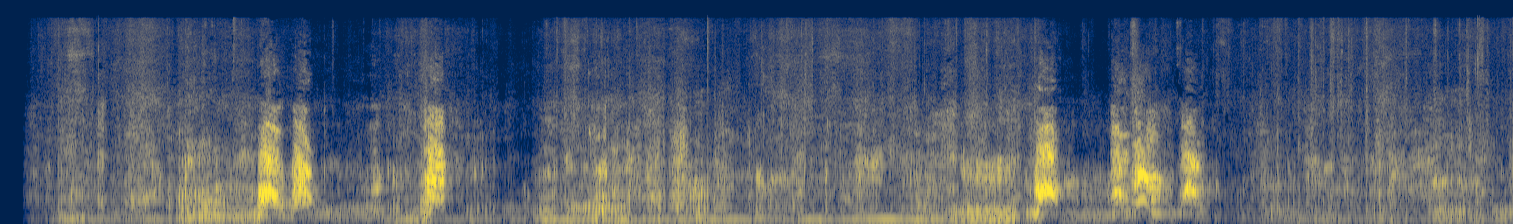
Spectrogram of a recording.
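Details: Boxer dogs playing, giving scattered sharp barks in short clusters near two, three and eight seconds, with a steady low hum and rustling between.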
